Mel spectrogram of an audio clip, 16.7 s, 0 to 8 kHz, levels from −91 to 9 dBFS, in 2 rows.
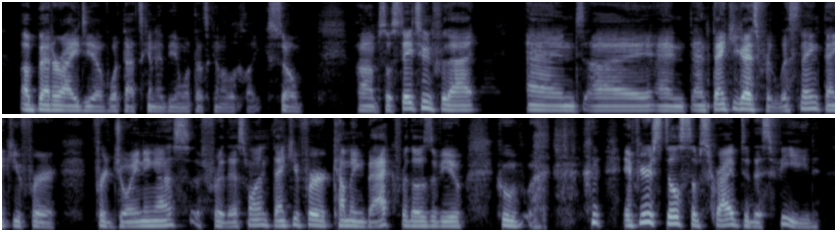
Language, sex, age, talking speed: English, male, 20-39, 210 wpm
